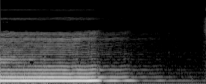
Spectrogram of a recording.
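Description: Chanting voice reciting a Pali protective verse, holding the last syllable of a line on one steady pitch, then fading away about a second in, leaving a short pause before the next line.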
